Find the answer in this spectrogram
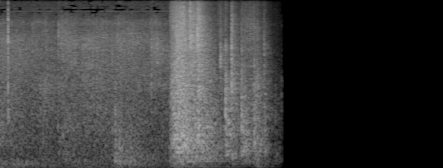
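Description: A door slammed hard, a loud crash about two seconds in that rattles for a moment before the sound cuts off suddenly.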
